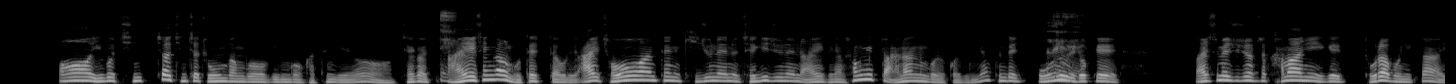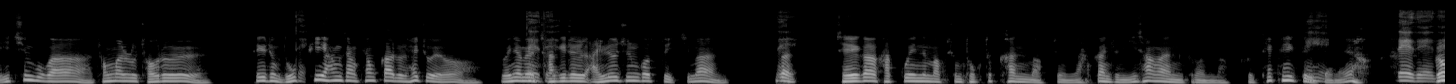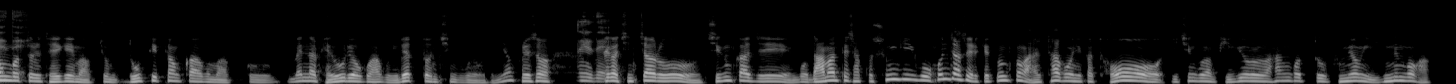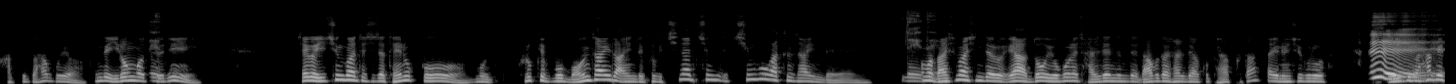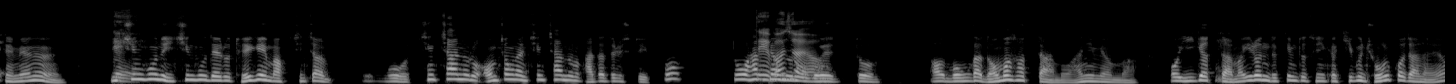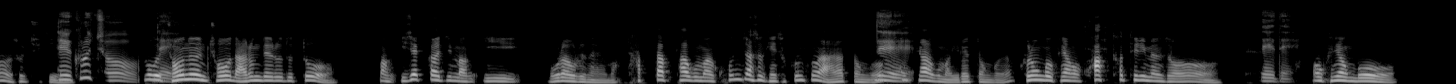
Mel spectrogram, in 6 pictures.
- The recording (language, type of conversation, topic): Korean, advice, 친구가 잘될 때 질투심이 드는 저는 어떻게 하면 좋을까요?
- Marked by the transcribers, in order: other background noise; tapping; laughing while speaking: "있잖아요"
